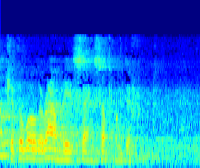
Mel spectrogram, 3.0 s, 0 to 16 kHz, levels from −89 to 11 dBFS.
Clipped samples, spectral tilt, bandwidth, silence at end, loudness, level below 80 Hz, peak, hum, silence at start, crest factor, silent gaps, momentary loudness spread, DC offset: under 0.1%; -6 dB/octave; 8 kHz; 0 s; -25 LUFS; -58 dBFS; -8 dBFS; none; 0 s; 18 dB; none; 21 LU; under 0.1%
